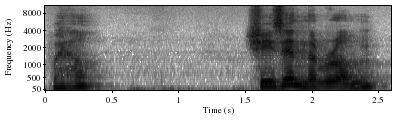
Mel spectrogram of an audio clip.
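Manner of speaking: put-on high, breathless young girl telling news; a giddy girl half thrilled, half scared; Diana, excited girl. A narrator's reading. Diana to Anne, breathless and high. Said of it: "said Diana".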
